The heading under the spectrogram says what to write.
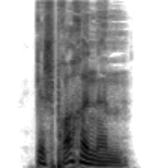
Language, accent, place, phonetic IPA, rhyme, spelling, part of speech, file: German, Germany, Berlin, [ɡəˈʃpʁɔxənəm], -ɔxənəm, gesprochenem, adjective, De-gesprochenem.ogg
- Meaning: strong dative masculine/neuter singular of gesprochen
